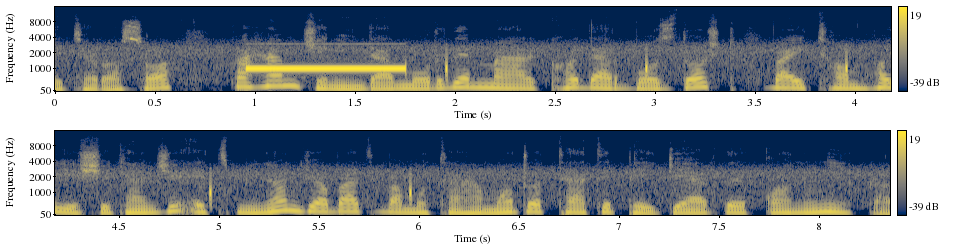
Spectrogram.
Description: Radio time signal (WWV, Colorado), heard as ticks, one a second, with speech in Persian.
